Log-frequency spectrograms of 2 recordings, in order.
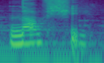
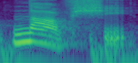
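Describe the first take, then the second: First: The stress falls on the word wsi. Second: The stress falls on the word na. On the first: The speaker calls it wrong. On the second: The speaker calls it right. "dajemy naголос, akcent na букву A"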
